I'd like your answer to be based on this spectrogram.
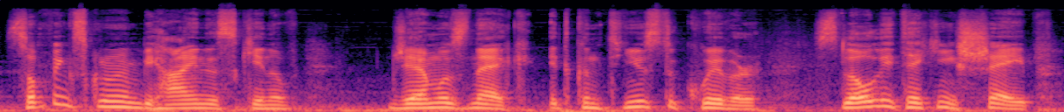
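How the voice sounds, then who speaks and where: A man with a slightly high voice streams a game. He reads story text aloud haltingly, tripping on words, and mixes in casual commentary. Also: darkish tone. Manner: halting read-aloud, stumbling over words.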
